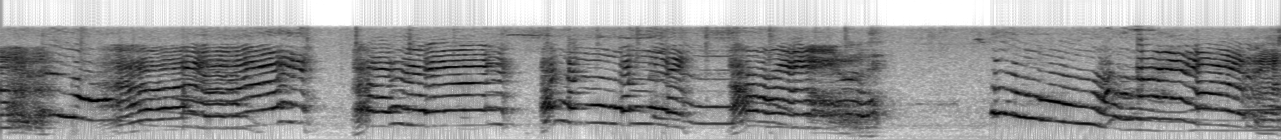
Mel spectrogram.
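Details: Two Siberian Huskies howl and yodel together before a walk, hoping to go out, in wavering, sliding, overlapping voices with brief pauses.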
